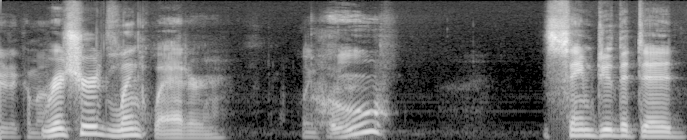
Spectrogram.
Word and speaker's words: Linklater: Richard Linklater? No, you're right, yeah. Ladder. yeah, he did. It's spelled like later. Linklater, but Oh, like but I could see how it could be I ladder.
